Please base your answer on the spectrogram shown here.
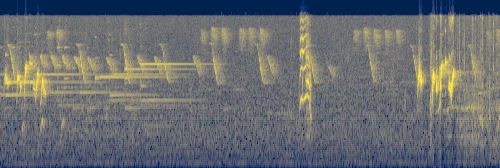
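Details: Contest-champion Oriental magpie-robin (kacer) in full mimicry song: rapid run of clear whistled notes sliding downward, several per second, then broken by sharp harsh bursts and a final chattering flurry.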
